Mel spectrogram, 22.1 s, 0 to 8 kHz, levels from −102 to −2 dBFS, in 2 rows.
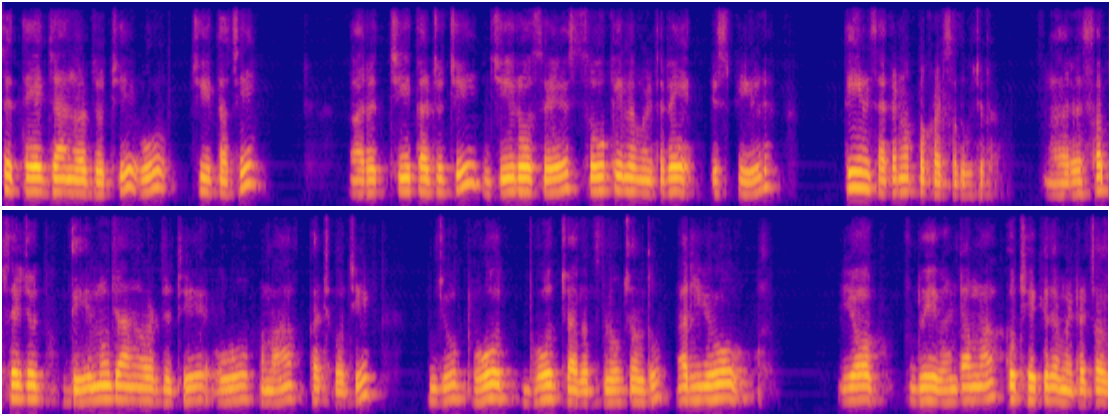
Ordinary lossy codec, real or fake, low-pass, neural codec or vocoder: none; fake; 7.2 kHz; codec, 16 kHz, 4 kbps, FreqCodec, smaller model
